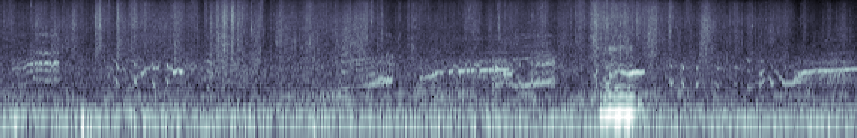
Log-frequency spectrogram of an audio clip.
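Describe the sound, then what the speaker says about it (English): Several chickens cluck and chatter at close range, a steady busy flock with overlapping calls and no speech. "The chickens are out."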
